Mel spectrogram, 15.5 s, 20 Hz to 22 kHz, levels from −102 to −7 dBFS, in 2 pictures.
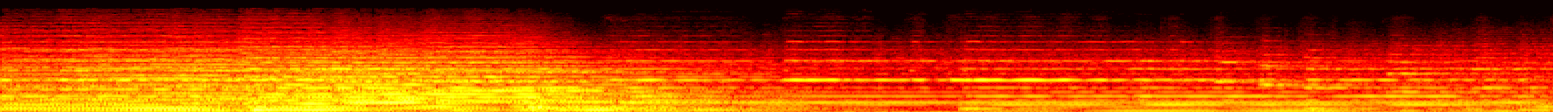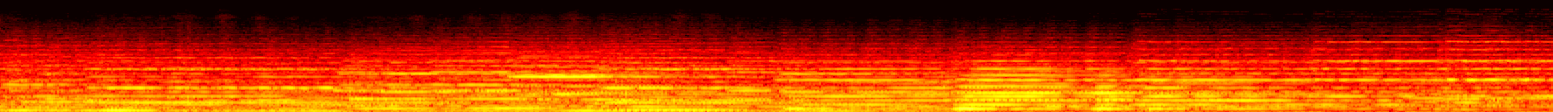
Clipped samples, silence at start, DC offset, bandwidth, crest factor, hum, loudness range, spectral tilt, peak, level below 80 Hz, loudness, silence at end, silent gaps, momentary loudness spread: under 0.1%; 0 s; under 0.1%; 12 kHz; 18 dB; none; 9 LU; -7 dB/octave; -10 dBFS; -46 dBFS; -29 LUFS; 0 s; none; 12 LU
